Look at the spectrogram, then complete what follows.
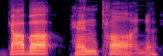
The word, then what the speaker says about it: gabapentin: Nyborg says gabapentin is pronounced gabapentin.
